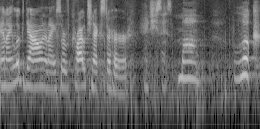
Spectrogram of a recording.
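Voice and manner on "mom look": put-on toddler's smallest hushed voice, pitched up. Retelling how a three-year-old spoke to her mother: imitating a toddler's quietest voice. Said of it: "in the quietest voice that a three-year-old can utter".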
